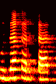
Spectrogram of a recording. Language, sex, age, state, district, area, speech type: Marathi, female, 30-45, Maharashtra, Nagpur, urban, spontaneous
